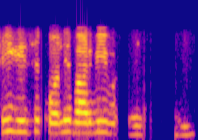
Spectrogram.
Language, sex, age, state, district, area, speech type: Hindi, male, 18-30, Bihar, Vaishali, urban, conversation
